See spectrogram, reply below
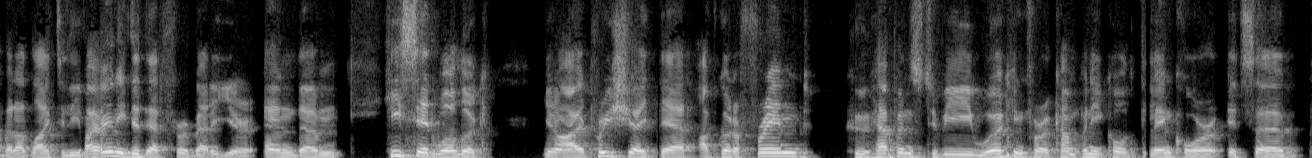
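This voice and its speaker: A man in his forties from South Africa with a mixed South African and Australian accent, chatting as an interview guest from his home office, with lots of fillers and restarts. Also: medium pitch. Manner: relaxed, many fillers and restarts. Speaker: guest entrepreneur. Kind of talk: casual interview chat.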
